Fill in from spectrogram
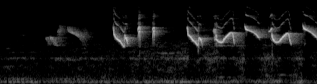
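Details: A single rising whistle, then a quickening series of bright, looping notes that dip and rise again; an Oriental magpie-robin in full song over a soft low murmur.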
